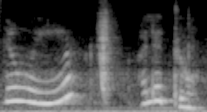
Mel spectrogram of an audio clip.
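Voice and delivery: high, loud coo to the cat; high pet talk. Acted. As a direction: squeak it at the pet. Cooing loudly to cat.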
